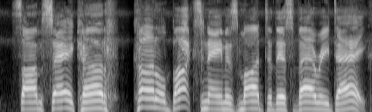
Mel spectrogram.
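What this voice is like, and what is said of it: Amateurish put-on accent. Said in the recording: “That's the best accent I got. ... I didn't go to Juilliard.”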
